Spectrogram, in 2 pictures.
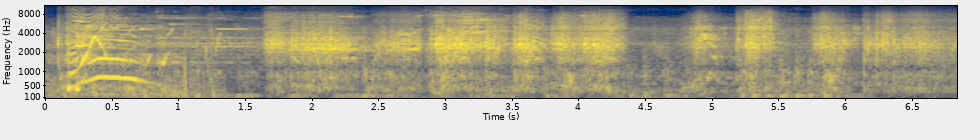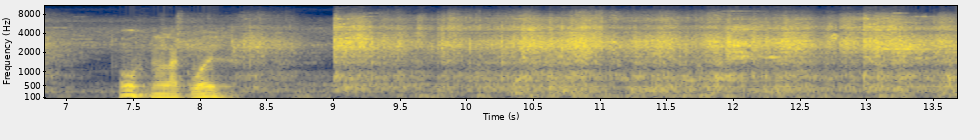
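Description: Clashing fight sounds and magical blasts ring out in a busy burst.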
